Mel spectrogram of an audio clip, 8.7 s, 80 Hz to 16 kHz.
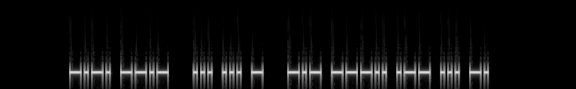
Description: Morse code, heard as a keyed tone, about 22 wpm, 700 Hz. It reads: CQ SST K8WSN
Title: K1USN SST QSO Practice - 22wpm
